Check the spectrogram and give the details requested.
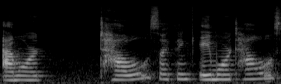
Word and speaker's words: Amor Towles: And my last book of 2019 was A Gentleman in Moscow by Amor Towles is how you pronounce his name.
